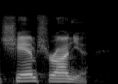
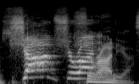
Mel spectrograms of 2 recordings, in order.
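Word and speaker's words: Shams Charania: And Sham Sharania is going to join us at 8:20 this morning from the Athletic NBA Insider. – Sham Sharania.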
